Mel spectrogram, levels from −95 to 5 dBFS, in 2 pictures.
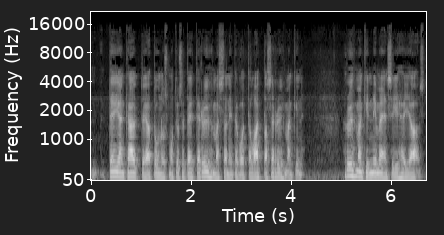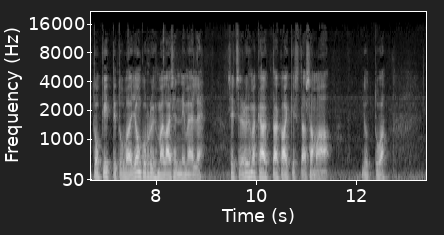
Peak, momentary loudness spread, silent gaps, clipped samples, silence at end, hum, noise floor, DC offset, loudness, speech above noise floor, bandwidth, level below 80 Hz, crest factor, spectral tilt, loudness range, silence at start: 0 dBFS; 11 LU; none; under 0.1%; 0.75 s; none; -50 dBFS; under 0.1%; -21 LUFS; 30 dB; 16 kHz; -52 dBFS; 20 dB; -6.5 dB/octave; 3 LU; 0 s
